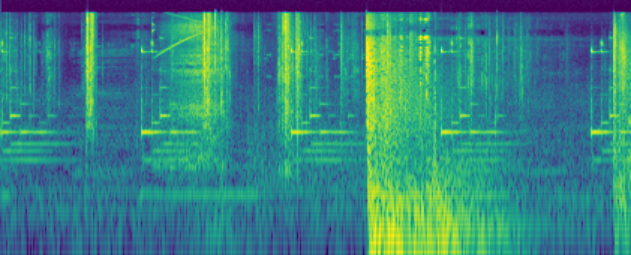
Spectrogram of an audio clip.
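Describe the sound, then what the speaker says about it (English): A predator missile strike in Call of Duty Mobile lands as one heavy, booming explosion with a rumbling tail. Sharp game cracks and interface beeps sound before and after it. "Hostile predator missile inbound."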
